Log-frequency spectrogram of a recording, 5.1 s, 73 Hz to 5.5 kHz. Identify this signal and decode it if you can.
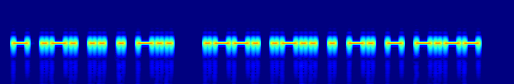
Morse code, heard as a keyed tone, about 25 wpm, 600 Hz. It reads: TRIED PLENTY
